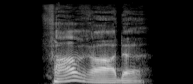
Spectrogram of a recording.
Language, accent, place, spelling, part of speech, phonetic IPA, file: German, Germany, Berlin, Fahrrade, noun, [ˈfaːɐ̯ˌʁaːdə], De-Fahrrade.ogg
- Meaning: dative singular of Fahrrad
